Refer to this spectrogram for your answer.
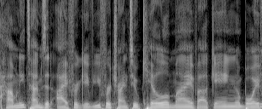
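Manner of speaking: ordinary delivery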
